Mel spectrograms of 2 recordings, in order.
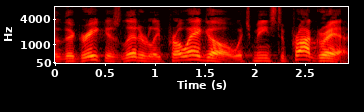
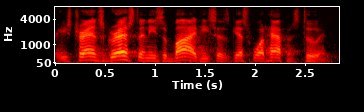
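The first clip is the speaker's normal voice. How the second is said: usual speaking voice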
